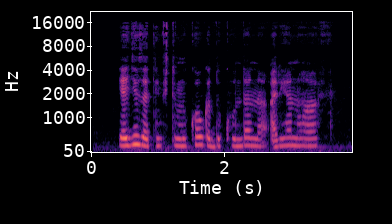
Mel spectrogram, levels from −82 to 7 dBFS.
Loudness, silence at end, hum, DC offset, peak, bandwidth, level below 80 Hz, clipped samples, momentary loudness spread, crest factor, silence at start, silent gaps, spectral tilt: -30 LUFS; 0.35 s; none; under 0.1%; -12 dBFS; 17 kHz; -64 dBFS; under 0.1%; 11 LU; 20 dB; 0.4 s; none; -5 dB/octave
